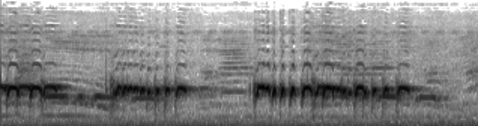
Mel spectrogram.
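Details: Local zebra dove in full voice with long cooing, used as a lure to provoke other doves: two soft trilled coos, each a quick stuttering run that slides into a drawn-out tone, over a steady low hum.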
